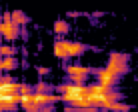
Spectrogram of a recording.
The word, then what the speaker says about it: สวรรคาลัย: ไป ค่ะ คำ ว่า สวรรคาลัย สวรรคาลัย อ่าน ว่า สวรรคาลัย สวรรคาลัย ประกอบ ไป ด้วย สอ เสือ วอ แหวน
